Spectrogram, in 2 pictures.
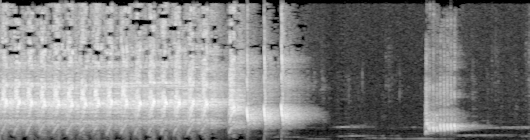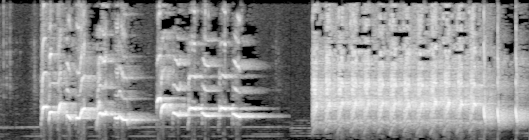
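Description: A greater green leafbird sings loud, rapid, high chattering bursts, broken by sharp whistled notes and varied twittering phrases.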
